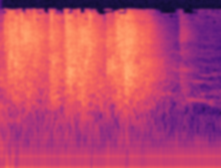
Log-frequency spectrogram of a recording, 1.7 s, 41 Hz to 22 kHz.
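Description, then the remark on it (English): A standing audience claps their hands three times on a count of three, in a few loose, roughly unified bursts, the hands not quite in sync, then the noise quickly dies away. “Okay, slaves, now on count of three, everybody clap your hands 3 times.”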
